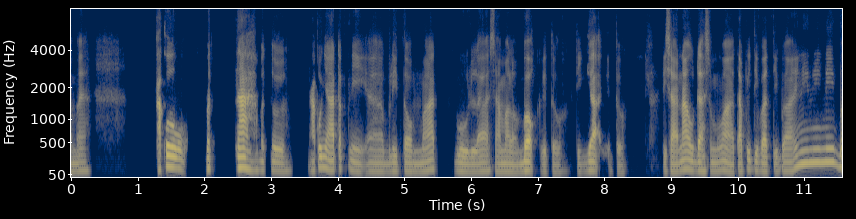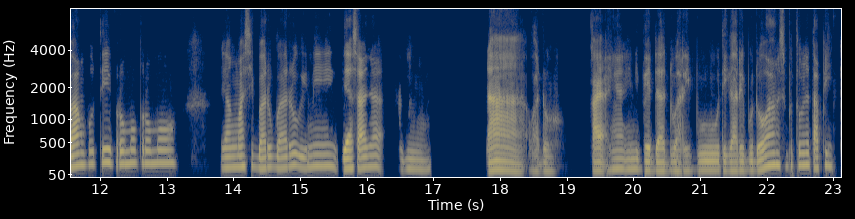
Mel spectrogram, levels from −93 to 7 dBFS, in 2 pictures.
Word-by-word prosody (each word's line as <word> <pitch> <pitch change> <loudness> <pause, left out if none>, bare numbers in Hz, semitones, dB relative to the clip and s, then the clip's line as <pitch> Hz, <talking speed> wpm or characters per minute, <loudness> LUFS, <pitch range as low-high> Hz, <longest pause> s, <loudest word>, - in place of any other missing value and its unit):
Mbak, 95 +3 -4
ya. 100 - -12 1.1
Aku 150 - +6 0.5
bet - - -2 0.3
nah 140 -3 +9 0.2
betul. 105 -1 -3 0.5
Aku 105 - +1
nyatet 110 -5 +2
nih, 100 -3 -2 0.2
eee, 95 -1 -5
beli 95 +2 -4
tomat, 95 +5 -1 0.3
gula, 95 0 -1
sama 90 -1 -2
lombok 90 +5 +4
gitu, 90 - -8 0.3
3 95 +5 +1 0.2
gitu, - - -16 0.7
di - - -7
sana 90 +6 +3
udah 100 -1 +2
semua, 100 +3 -2 0.2
tapi 95 +6 0
tiba-tiba, 95 -2 -2
"Ini 180 +5 +1
nih 200 0 +1
nih 205 0 +2
bawang 155 +4 +5
putih 180 +3 0
promo 180 +1 -1
promo 190 +1 -2 0.7
yang 140 +1 +1
masih 150 +2 0
baru-baru 140 +3 0
ini 155 +1 -3
biasanya" 130 +3 +4 0.4
mhm. 115 -1 -7 0.9
Nah 105 -4 +4
waduh 95 -1 -7 0.6
kayaknya 105 +5 +2
ini 120 +1 -3
beda 105 -1 +3
Rp2.000, 105 +2 -2
Rp3.000 105 +1 -2
doang 155 +9 +3
sebetulnya, 165 +2 -2
tapi 145 +4 -1
110 Hz, 120 wpm, -26 LUFS, 100-150 Hz, 1.1 s, nah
